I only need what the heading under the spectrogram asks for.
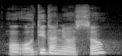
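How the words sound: It sounds innocent and warmly interested.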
